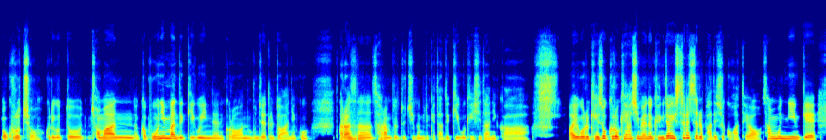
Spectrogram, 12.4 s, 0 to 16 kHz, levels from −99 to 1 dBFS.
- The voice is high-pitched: No, medium, 170 Hz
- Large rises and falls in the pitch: Yes, wide, 6.7 semitones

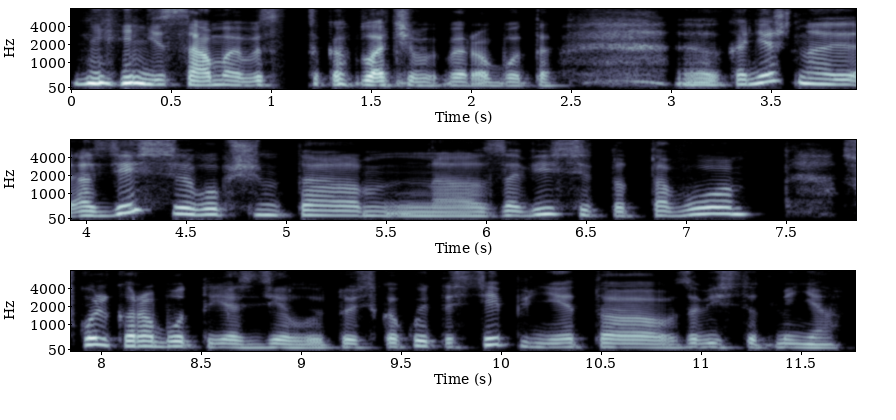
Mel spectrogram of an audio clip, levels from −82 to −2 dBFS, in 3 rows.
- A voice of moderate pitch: Yes, medium, 165 Hz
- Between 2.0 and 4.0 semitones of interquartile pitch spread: No, average, 5.3 semitones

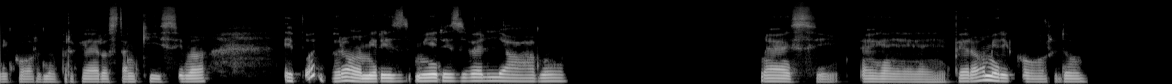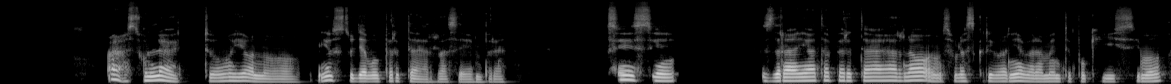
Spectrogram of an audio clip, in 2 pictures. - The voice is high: No, medium, 145 Hz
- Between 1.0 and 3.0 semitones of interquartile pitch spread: No, average, 3.7 semitones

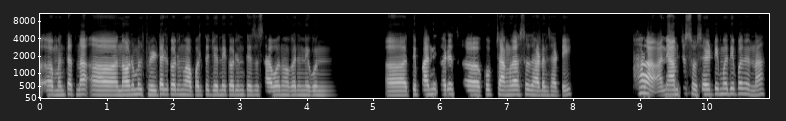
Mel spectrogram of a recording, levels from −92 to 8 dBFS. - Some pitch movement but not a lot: No, narrow, 1.7 semitones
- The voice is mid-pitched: Yes, medium, 175 Hz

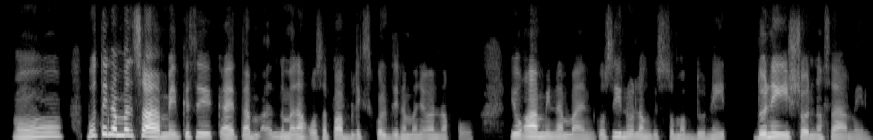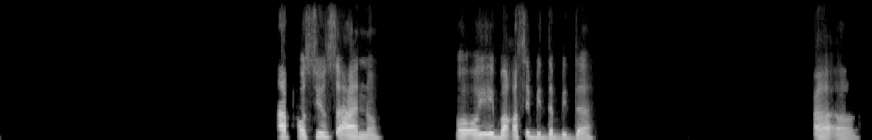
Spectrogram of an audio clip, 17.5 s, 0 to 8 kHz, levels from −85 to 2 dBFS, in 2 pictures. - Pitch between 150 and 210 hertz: Yes, high, 190 Hz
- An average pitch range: Yes, average, 3.3 semitones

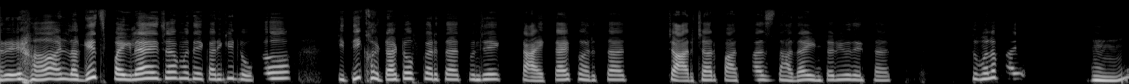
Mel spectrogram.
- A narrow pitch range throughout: No, average, 3.6 semitones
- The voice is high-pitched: Yes, high, 225 Hz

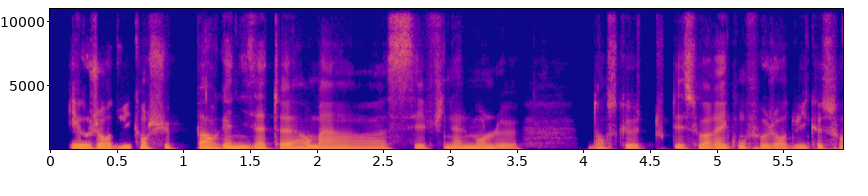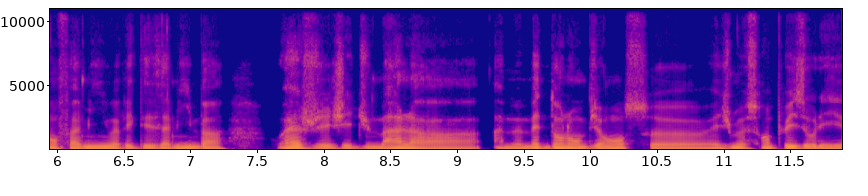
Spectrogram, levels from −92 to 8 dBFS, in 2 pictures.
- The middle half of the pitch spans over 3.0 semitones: Yes, average, 3.5 semitones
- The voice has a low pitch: Yes, very low, 95 Hz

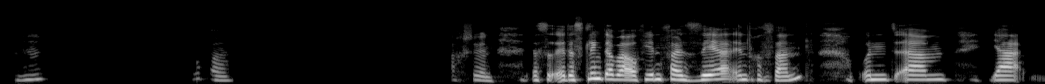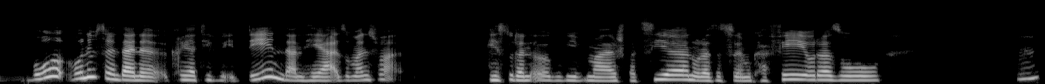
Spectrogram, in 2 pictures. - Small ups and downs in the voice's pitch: No, average, 3.3 semitones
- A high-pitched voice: Yes, high, 205 Hz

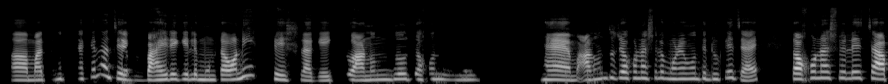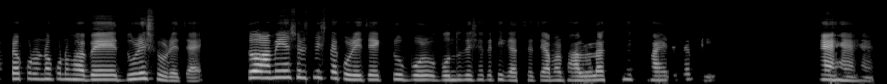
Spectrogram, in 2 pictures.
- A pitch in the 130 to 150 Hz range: No, high, 225 Hz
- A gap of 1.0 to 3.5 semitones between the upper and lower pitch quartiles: No, average, 4.0 semitones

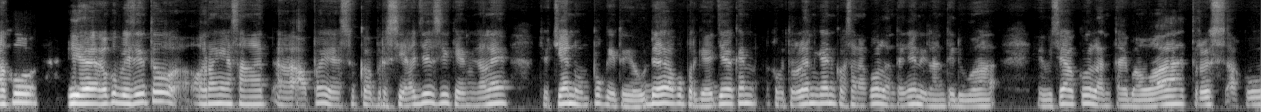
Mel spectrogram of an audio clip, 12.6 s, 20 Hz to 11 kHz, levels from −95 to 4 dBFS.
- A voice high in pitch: No, medium, 175 Hz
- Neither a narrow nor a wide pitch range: Yes, average, 3.8 semitones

